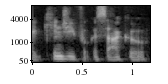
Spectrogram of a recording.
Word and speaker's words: Kinji Fukasaku: So the movies are nothing to do with the author, but apparently it's a, the movie is directed by Kinji Fukasaku, who was an older...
